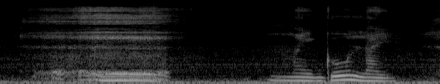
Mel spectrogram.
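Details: Man snoring recorded from side view: loud, harsh, vibrating snores on breathing in, repeating with each breath; heavy snoring.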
